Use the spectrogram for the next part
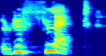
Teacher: So flect is where we are sounding it more strongly. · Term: stress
